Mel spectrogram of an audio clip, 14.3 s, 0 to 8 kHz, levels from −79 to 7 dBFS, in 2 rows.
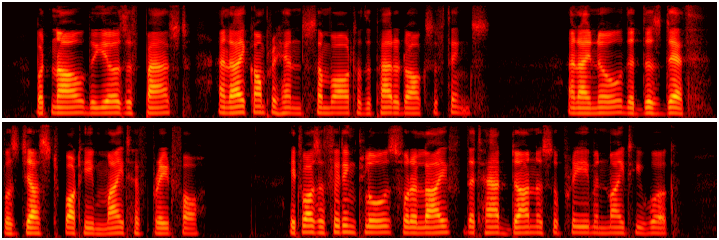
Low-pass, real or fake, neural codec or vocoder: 7.2 kHz; real; none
